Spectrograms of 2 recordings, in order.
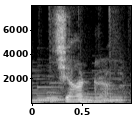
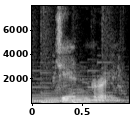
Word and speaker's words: genre: This is a French word. It's pronounced by genre, not genre.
